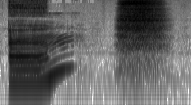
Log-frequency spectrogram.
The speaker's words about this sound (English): Oh no! I did so well not yawning.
